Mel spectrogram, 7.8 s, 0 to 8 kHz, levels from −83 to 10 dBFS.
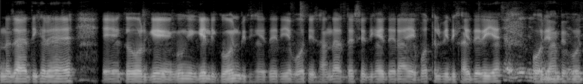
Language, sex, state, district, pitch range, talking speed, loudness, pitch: Hindi, male, Rajasthan, Bikaner, 90-95 Hz, 240 wpm, -22 LUFS, 95 Hz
